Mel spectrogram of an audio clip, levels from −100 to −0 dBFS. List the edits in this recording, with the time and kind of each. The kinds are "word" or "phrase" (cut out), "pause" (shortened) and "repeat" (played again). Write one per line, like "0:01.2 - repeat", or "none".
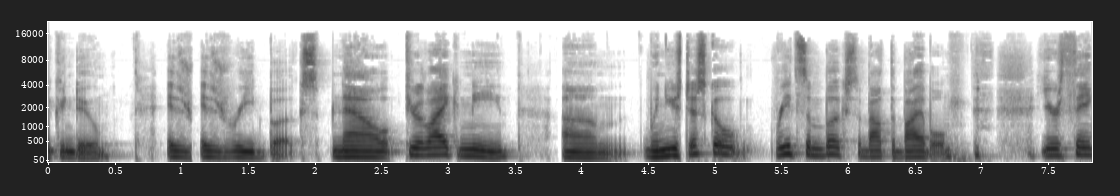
0:01.1 - repeat
0:02.7 - word
0:04.7 - phrase

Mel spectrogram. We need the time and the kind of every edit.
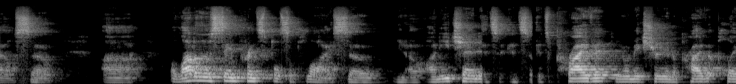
0:04.8 - word
0:05.3 - word

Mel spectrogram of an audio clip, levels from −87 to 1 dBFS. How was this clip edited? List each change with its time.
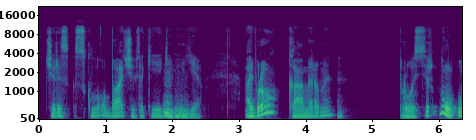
0:01.5 - word
0:03.2 - word
0:03.7 - word
0:04.5 - word

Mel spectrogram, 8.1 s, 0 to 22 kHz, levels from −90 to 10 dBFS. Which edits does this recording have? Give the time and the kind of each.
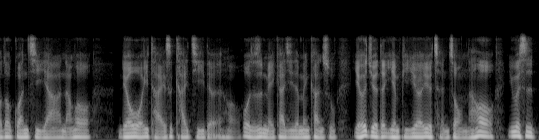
none

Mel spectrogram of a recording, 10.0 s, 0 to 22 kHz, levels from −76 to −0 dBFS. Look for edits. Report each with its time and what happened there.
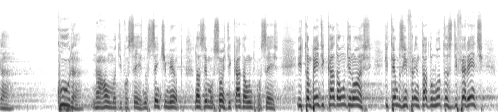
none

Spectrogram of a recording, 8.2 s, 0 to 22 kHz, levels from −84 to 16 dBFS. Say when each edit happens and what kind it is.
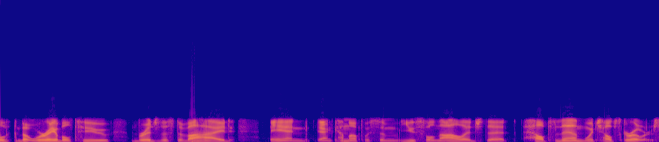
none

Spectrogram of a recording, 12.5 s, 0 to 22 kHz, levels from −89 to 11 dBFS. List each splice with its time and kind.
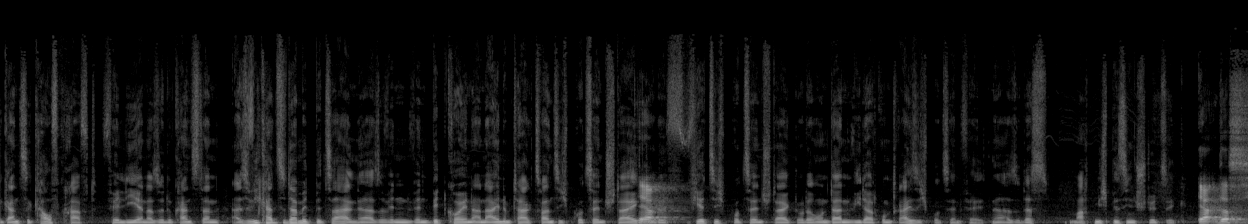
0:02.3 - pause
0:03.9 - word
0:10.6 - pause

